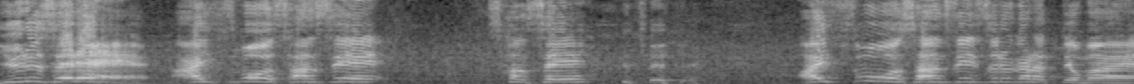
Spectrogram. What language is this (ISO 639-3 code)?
jpn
